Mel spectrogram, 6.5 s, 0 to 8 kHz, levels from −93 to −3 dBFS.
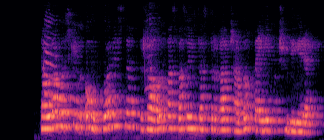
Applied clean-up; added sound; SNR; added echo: neural separator model SepFormer DNS4.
